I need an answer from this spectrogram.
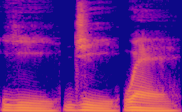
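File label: "yijiwe", concatenated syllables; Affixing experiment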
